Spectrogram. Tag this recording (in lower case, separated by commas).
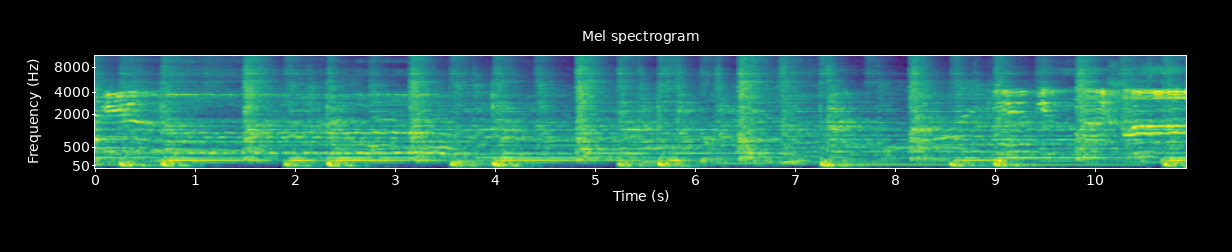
female singing, music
